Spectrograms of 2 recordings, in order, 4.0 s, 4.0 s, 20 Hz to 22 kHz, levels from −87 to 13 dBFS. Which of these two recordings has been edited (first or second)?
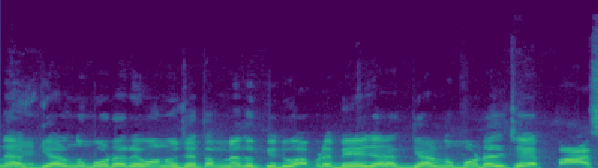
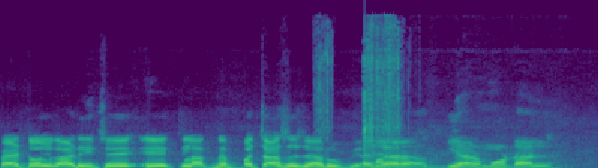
second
